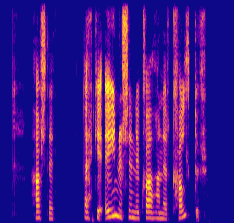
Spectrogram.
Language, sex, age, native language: Icelandic, other, 50-59, Icelandic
